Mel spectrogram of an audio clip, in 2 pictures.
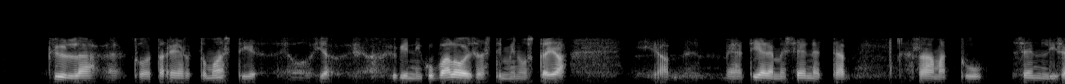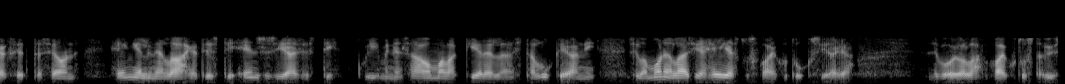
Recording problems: phone-call audio; poor line; nothing above 3.5 kHz

